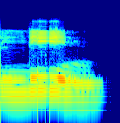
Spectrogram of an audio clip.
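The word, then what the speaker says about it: ln: So to differentiate a lean anything, is going to be 1 over whatever is next to this. We call it lean. We pronounce it as lean. This in is lean. Just say lean.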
